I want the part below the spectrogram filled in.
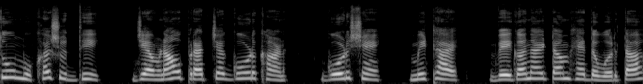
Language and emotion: Goan Konkani, neutral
